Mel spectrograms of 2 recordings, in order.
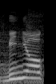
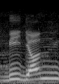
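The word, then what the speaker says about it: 美年: 미녀 건강이 아니라 미년 건강입니다.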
